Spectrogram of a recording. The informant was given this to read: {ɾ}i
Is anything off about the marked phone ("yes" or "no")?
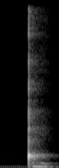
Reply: yes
